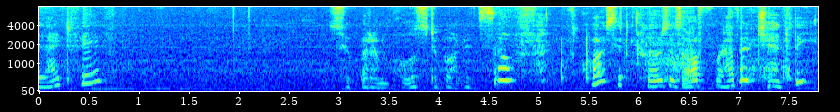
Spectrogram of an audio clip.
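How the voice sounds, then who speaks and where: A woman giving an ASMR lecture in a breathy whisper, speaking in halting short phrases. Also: mid-range voice, low-quality recording. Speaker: ASMR performer playing a physicist. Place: close over a chalkboard on a table indoors.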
